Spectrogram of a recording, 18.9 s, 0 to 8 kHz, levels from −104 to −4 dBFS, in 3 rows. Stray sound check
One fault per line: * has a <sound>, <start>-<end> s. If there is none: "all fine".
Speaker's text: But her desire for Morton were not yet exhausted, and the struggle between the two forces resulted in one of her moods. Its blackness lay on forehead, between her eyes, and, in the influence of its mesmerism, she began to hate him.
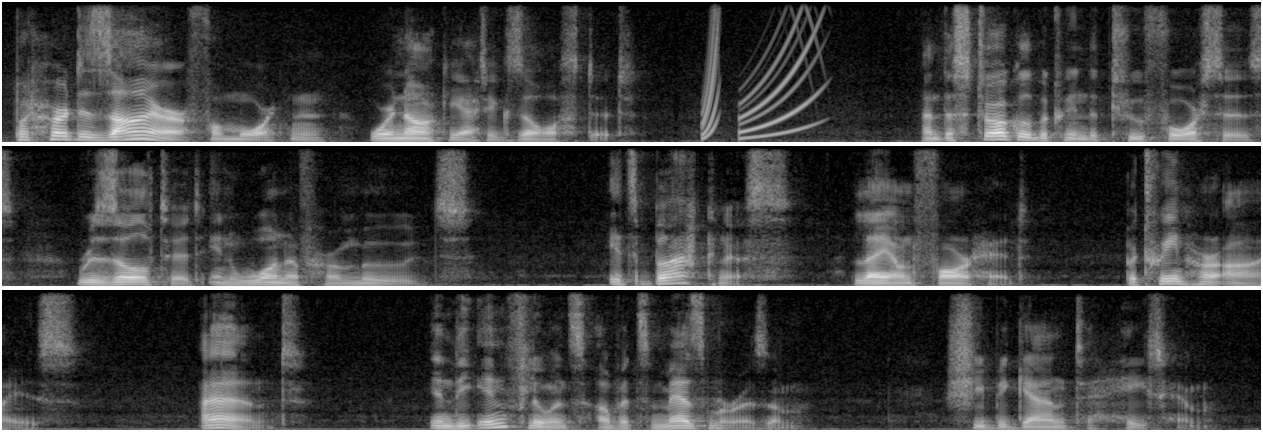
* has a chirp, 3.5-4.2 s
